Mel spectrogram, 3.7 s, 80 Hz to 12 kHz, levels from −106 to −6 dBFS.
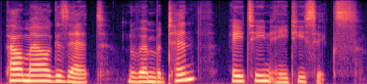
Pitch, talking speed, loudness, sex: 200 Hz, 130 wpm, -17 LUFS, female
